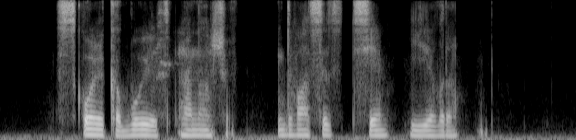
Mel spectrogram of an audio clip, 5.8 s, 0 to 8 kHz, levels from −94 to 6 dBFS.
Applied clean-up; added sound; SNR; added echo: neural diffusion model UNIVERSE++.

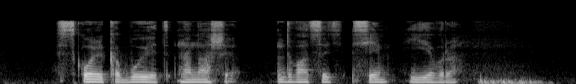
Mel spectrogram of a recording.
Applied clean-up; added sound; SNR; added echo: none; none; none; none.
